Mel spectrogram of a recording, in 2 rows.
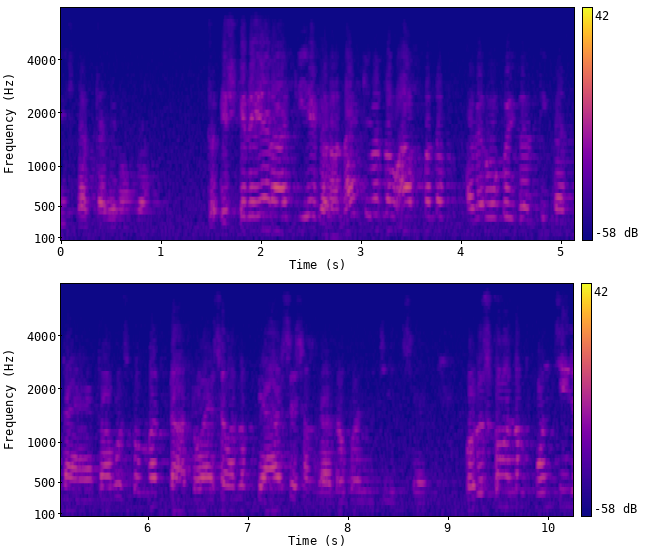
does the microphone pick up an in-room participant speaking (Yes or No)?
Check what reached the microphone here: No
